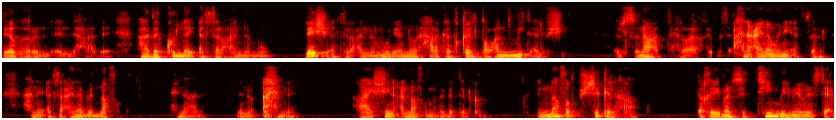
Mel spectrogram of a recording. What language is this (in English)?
Arabic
